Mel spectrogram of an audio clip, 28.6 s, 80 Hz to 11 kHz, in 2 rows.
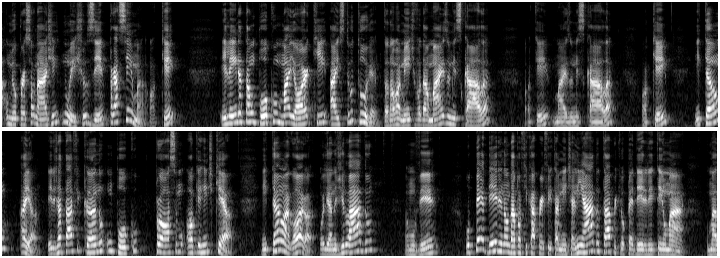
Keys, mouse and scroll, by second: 1.7 click, 15.3 scroll up 1, 16.2-16.9 scroll up 3, 16.9-17.5 scroll down 3, 17.5-19.4 scroll up 1, 20.2 KP_3, 21.6-22.1 shift+scroll down 4, 22.0-23.1 scroll up 4, 23.4 scroll down 2, 24.0-24.5 shift+scroll down 2, 24.4 scroll up 1, 25.1 scroll up 4, 25.9-26.5 scroll up 6, 27.3-28.4 ctrl+scroll down 14, 28.4-28.6 ctrl+scroll down 2.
